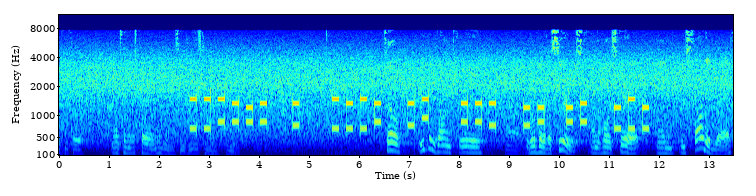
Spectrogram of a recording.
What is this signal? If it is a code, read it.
DTMF, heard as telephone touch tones, dialled by machine, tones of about 130 ms, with phone line noise. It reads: 339878 5 3238 5# 885 47 78 131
